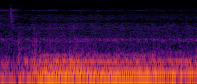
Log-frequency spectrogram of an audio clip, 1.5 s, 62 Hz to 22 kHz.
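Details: Suzuki Sidekick with both hubs unlocked and transfer case in 4H: deep, steady low rumble under the drive with nothing sharper on top; unexplained drivetrain rumble.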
